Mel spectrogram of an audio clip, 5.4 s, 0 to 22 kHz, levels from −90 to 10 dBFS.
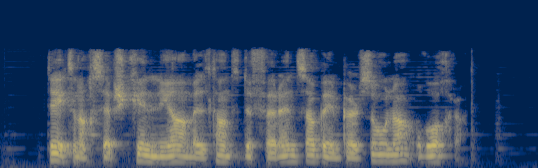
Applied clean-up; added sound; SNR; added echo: neural mask model DeepFilterNet 3.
